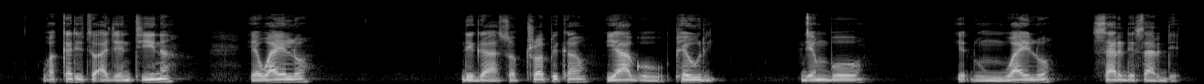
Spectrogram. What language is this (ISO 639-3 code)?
fuf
